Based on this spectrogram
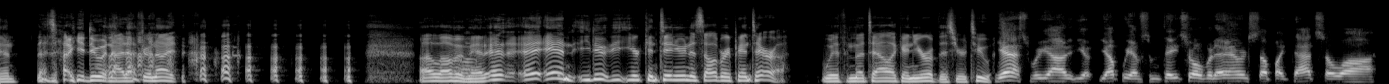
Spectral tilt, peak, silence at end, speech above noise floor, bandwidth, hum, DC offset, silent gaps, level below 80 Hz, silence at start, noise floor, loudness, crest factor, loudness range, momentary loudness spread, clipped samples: -6 dB/octave; -2 dBFS; 0.15 s; 21 dB; 14.5 kHz; none; under 0.1%; none; -68 dBFS; 0 s; -39 dBFS; -19 LUFS; 16 dB; 5 LU; 11 LU; under 0.1%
